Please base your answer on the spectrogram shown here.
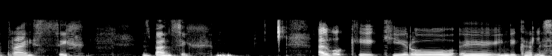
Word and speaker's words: dreißig: S doble, eso es lo que significa, entonces se hace más larga, dreißig, zwanzig.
